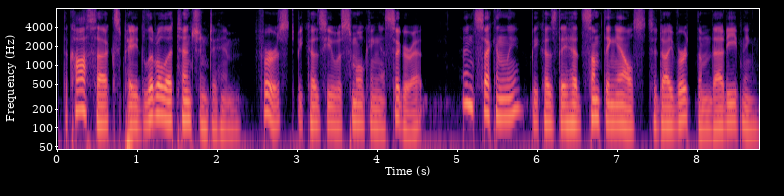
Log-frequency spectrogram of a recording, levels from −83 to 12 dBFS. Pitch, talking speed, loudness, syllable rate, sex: 120 Hz, 180 wpm, -19 LUFS, 5.8 syllables/s, male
